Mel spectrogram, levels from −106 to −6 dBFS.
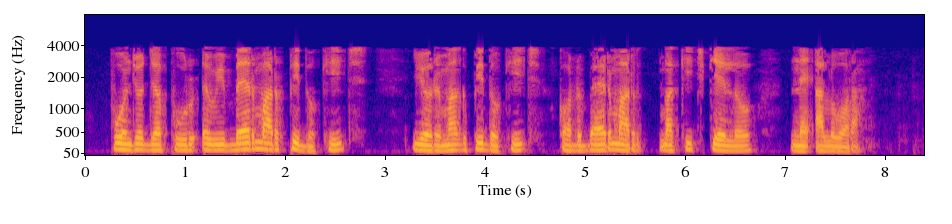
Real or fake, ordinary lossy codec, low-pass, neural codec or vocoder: real; AAC, 16 kbps; 7.2 kHz; none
